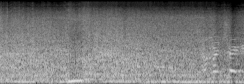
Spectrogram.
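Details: 1970 Plymouth Duster 340 V8, run again after 30 years off the road, idle being set after an oil change: strong, even revving with a clean rise and fall; the earlier lifter tick is gone, likely a stuck lifter now pumped up.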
